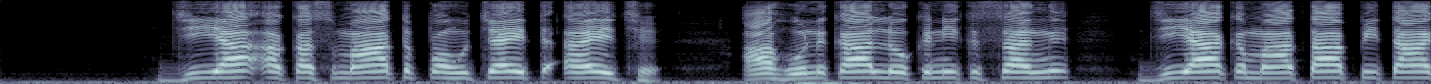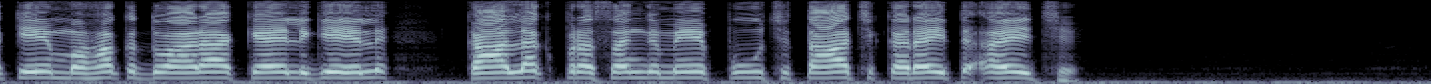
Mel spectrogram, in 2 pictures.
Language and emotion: Maithili, neutral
